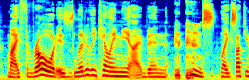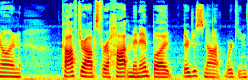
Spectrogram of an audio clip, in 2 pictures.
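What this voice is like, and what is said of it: Sick, sore-throated voice. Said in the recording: “I sound a little sick.”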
